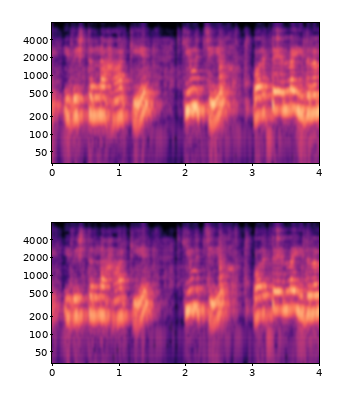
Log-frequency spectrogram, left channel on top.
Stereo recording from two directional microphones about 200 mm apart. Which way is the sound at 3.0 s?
25° left (ahead or behind).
